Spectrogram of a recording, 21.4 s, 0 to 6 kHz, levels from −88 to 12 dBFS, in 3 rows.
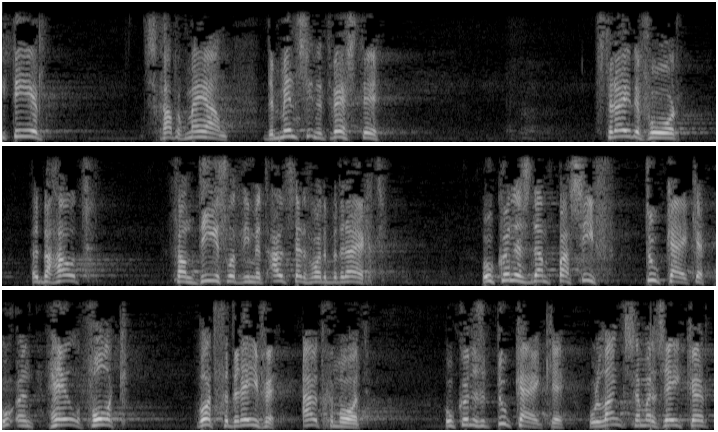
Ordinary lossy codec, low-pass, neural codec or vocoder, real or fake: none; 5.4 kHz; none; real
